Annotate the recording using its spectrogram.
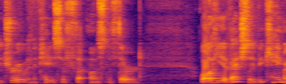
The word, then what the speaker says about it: Thutmose: I speak of Thutmose III, and Thutmose is spelled T-H-U-T-M-O-S-E, Thutmose.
